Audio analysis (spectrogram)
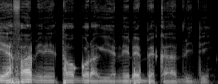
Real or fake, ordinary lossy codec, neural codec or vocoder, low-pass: real; none; none; none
